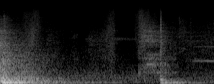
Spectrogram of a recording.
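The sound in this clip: A dull thud of someone bumping into a chair, one heavy low impact at the very start that fades away, followed by quieter low rustling.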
